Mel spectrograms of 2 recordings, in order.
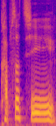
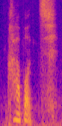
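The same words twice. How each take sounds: First: The whole final cluster links into the next syllable. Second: The final cluster is not fully linked over. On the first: This follows the general rule for suffixes. The speaker calls it wrong. "이걸 그대로 연음해줘야 돼요. 그래서 값어치가 돼야 돼요" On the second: This is a special exception to the rule. The speaker calls it right. "근데 그게 아니에요. 얘는 뭐라고 발음하셔야 돼요?"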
